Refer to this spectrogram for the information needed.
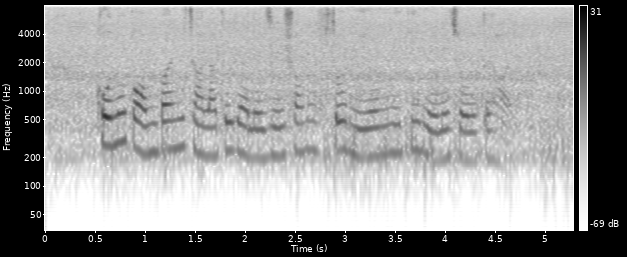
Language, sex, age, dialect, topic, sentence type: Bengali, female, 18-24, Standard Colloquial, banking, statement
